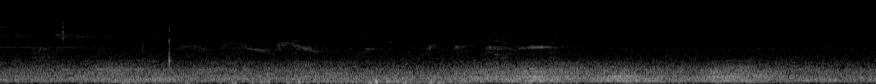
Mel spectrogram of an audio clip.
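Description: Distant, steady low rumble of a B-1B Lancer's four turbofan engines as the bomber passes overhead, swelling slightly around the middle.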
